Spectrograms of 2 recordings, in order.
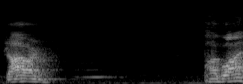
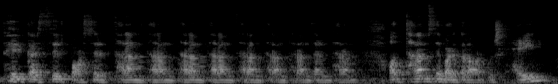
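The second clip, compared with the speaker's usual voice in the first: dismissive repetition; 5 semitones lower, 7 dB quieter, faster than usual. Acted. Mocking the defense's repeated refrain.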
